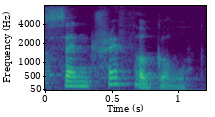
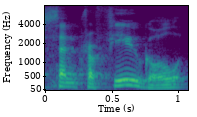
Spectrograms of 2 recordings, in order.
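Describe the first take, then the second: First: "centrifugal" said the American way, sen-TRIF-uh-gul; American pronunciation. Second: "centrifugal" said the British way, sen-tri-FYOO-gul; British pronunciation. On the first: Host explaining what he learned, American "centrifugal". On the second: Host explaining what he learned, British "centrifugal". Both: Shown as a demonstration. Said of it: "Americans pronounce centrifugal as centrifugal".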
